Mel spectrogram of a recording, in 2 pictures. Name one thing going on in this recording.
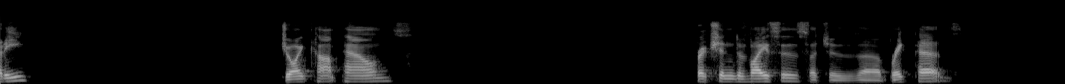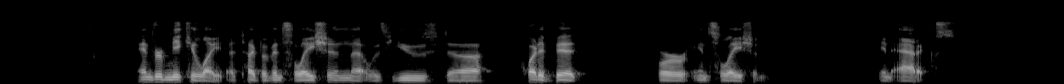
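A middle-aged man speaks calmly through a microphone, in short phrases with pauses.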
